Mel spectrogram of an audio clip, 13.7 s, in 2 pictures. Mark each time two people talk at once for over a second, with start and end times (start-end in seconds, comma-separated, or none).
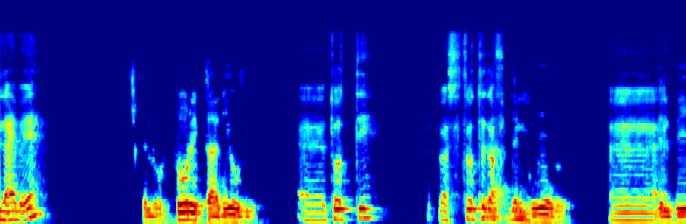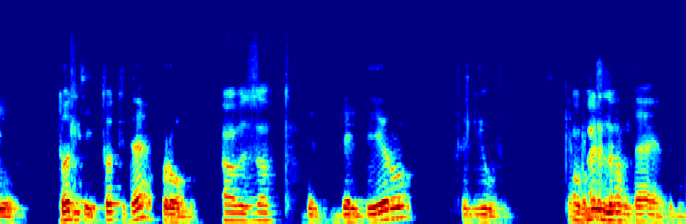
none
